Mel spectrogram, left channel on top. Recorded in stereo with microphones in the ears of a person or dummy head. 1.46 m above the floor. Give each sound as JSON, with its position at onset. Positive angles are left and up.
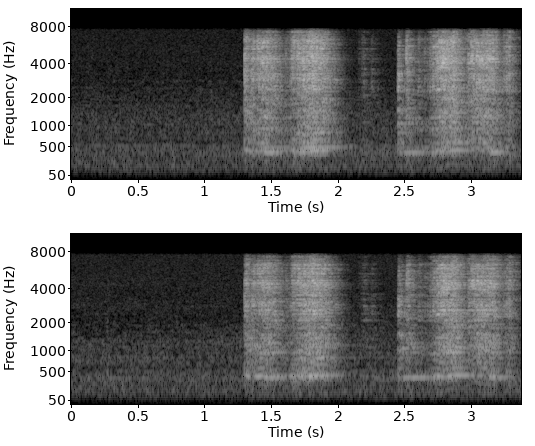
{"t": 1.3, "sound": "sawing", "side_deg": 25, "distance_m": 2.5}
